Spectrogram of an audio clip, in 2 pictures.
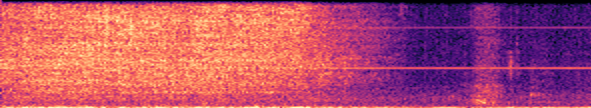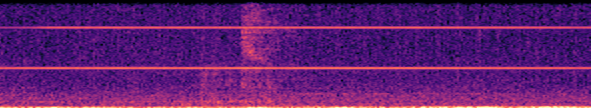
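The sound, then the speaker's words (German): Water rushes from a reopened main tap with a loud, harsh hiss for about a second and a half, then settles into a quieter steady flow broken by two brief squeaky whistles. No one speaks. “Und jetzt gucke ich mal hier, was das Wasser macht, meinen Haupthahn aufdrehen.”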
